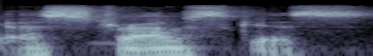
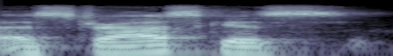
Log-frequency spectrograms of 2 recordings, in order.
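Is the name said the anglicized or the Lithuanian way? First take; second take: Lithuanian; anglicized. First: The name is said in the Lithuanian way. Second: The name is said in an anglicized way. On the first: This is the original form of the name. "But the Lithuanian, uh, it's actually Astrauskas" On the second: This is how the family says it. "That was how my family kind of pronounced it"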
